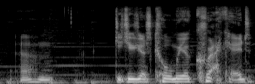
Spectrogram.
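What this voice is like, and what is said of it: Danny Dyer impression. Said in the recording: “It sounded like Danny Dyer. Yes, you do have to do a Danny Dyer impression.”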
